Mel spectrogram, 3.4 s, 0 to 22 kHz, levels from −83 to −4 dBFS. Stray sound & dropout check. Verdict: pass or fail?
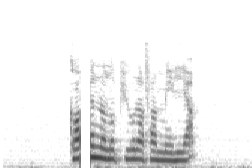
fail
